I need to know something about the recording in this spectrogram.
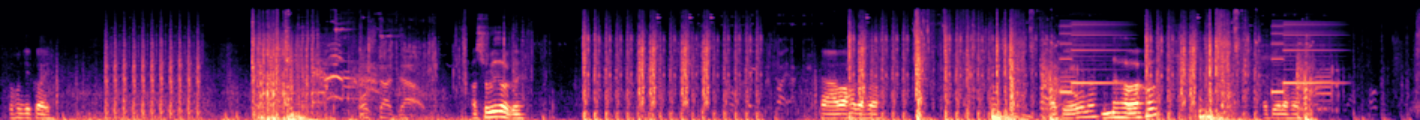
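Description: A submachine gun fires rapid bursts in a video game.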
